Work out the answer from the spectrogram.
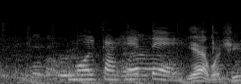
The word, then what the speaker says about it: Molcajete: They gave us the roasted, I probably mispronounced this, molcate? Molcajete.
